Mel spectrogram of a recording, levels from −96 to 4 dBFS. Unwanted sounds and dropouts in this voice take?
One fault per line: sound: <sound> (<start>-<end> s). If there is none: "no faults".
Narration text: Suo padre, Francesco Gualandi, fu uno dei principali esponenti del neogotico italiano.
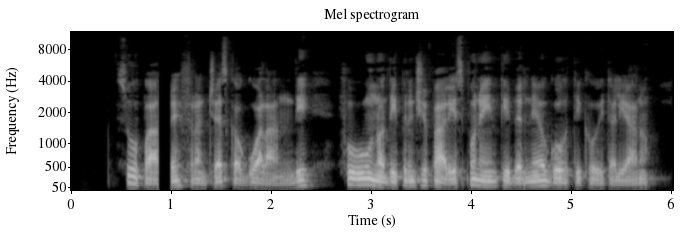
sound: dropout (0.9-1.0 s)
